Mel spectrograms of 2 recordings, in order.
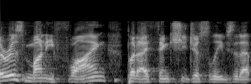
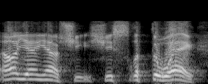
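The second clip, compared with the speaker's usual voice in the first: high, louder nervous stammer, slowing; sheepish cops; 8 semitones higher, 4 dB louder than usual. Retold or imitated. Cops squirming before the boss, high and halting. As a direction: fumble an awkward excuse. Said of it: "And they're like".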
